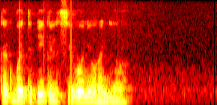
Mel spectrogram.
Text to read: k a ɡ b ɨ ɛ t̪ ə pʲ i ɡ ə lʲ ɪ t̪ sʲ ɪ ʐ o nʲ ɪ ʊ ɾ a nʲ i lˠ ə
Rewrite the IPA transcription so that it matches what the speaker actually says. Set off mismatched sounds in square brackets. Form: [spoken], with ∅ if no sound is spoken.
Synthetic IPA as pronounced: k a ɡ b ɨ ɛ t̪ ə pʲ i ɡ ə lʲ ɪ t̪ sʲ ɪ [v] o nʲ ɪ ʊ ɾ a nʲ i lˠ ə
